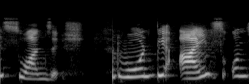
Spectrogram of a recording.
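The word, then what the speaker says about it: zwanzig: okay act Z no Z now 20 is swanes okay so Zed is pronounced as s so similarly we'll say swanes next now see from 21 to 100 the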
